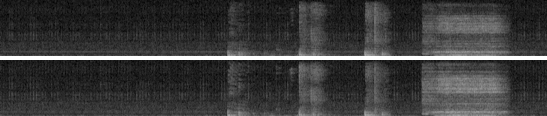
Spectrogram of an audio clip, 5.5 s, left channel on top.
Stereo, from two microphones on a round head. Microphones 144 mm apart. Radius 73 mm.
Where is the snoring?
80° right, 0.8 m.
